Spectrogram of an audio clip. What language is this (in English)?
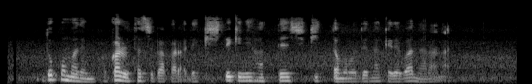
Japanese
